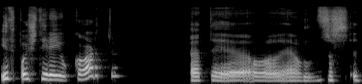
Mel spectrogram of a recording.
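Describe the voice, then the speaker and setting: A woman with a dark, mellow tone talks fairly slowly. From Portugal, Beira Interior (Malpique, near Belmonte). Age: 80s+. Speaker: seamstress, interviewee recalling 1974 revolution. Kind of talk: oral history interview. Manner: halting, many hesitations and repetitions.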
